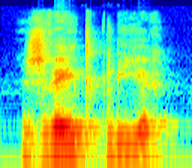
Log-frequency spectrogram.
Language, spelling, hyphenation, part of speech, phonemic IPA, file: Dutch, zweetklier, zweet‧klier, noun, /ˈzʋeːt.kliːr/, Nl-zweetklier.ogg
- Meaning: sweat gland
